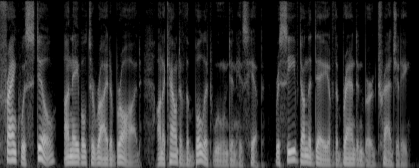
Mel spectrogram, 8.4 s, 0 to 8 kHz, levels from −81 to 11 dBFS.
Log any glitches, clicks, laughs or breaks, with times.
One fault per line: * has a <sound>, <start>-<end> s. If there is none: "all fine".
all fine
